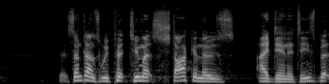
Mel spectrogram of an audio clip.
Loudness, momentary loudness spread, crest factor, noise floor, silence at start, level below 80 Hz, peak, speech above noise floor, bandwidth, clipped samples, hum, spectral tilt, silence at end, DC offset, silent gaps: -29 LUFS; 7 LU; 20 dB; -69 dBFS; 0.6 s; -72 dBFS; -10 dBFS; 40 dB; 17.5 kHz; under 0.1%; none; -4.5 dB/octave; 0 s; under 0.1%; none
